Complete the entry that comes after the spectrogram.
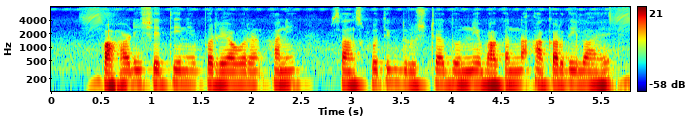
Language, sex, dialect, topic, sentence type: Marathi, male, Varhadi, agriculture, statement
